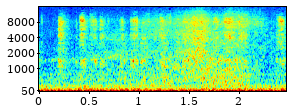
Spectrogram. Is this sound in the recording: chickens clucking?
no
